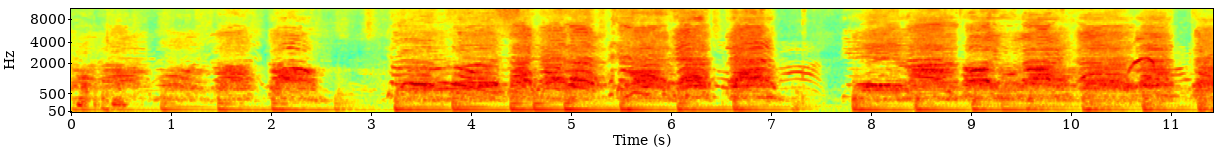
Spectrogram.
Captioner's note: incantation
